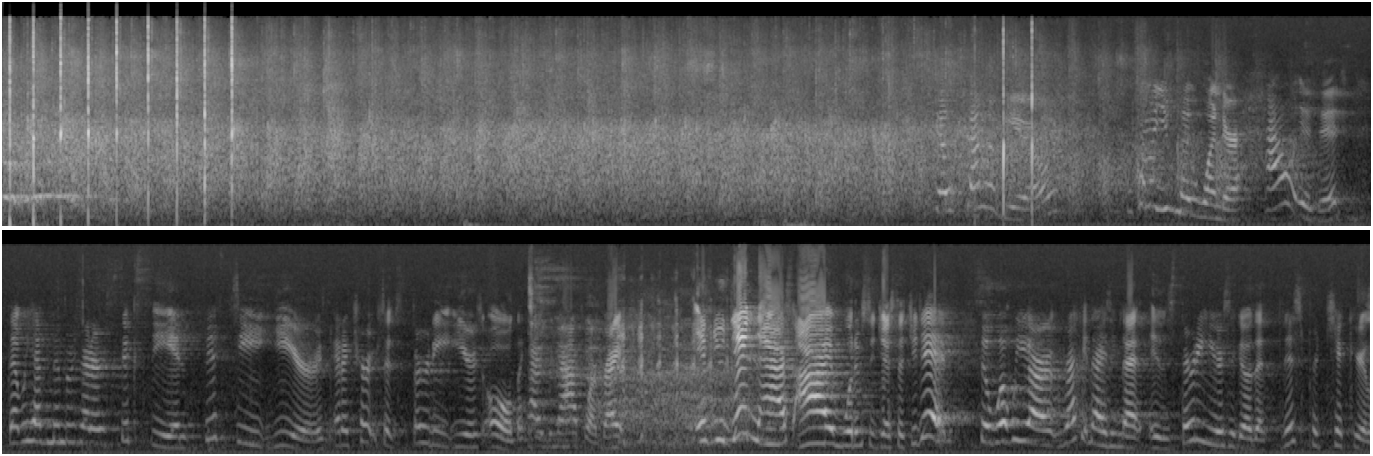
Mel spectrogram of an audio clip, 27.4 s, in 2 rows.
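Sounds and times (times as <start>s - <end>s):
audience applause: 0.0s - 12.4s
speech: 13.9s - 27.3s
laughter: 19.0s - 21.4s.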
